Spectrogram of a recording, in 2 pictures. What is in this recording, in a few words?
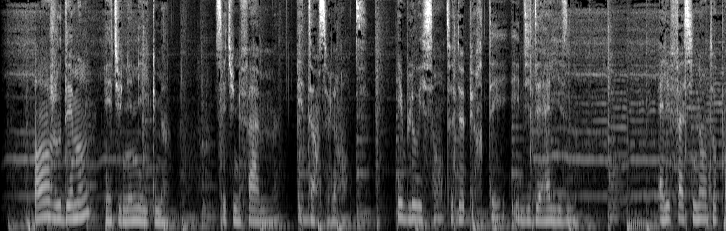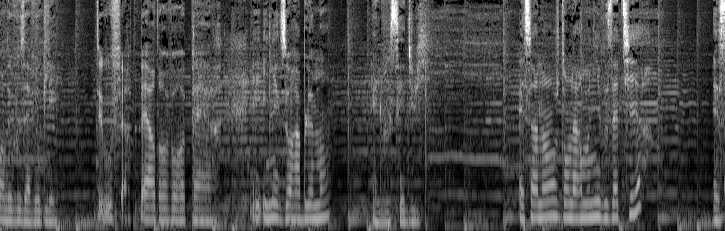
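French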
